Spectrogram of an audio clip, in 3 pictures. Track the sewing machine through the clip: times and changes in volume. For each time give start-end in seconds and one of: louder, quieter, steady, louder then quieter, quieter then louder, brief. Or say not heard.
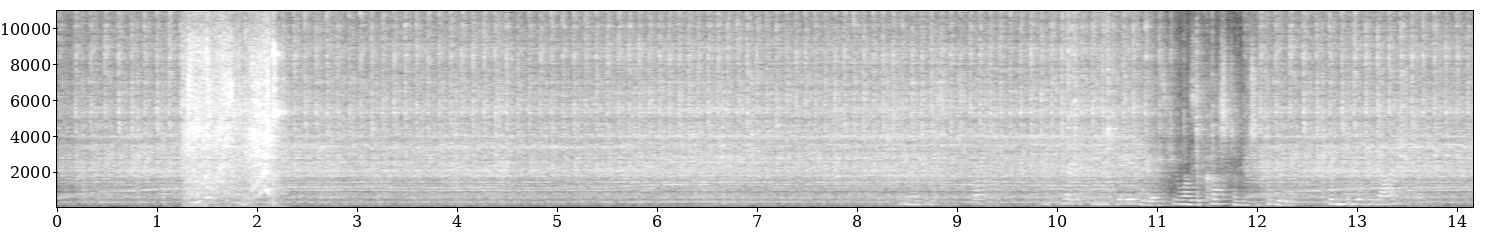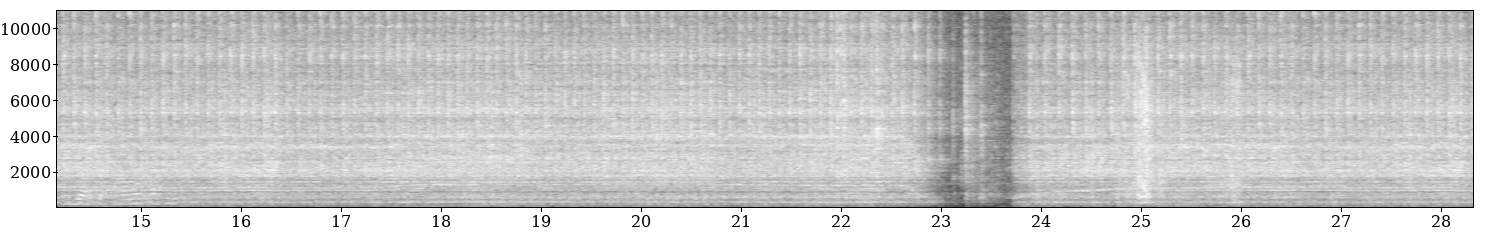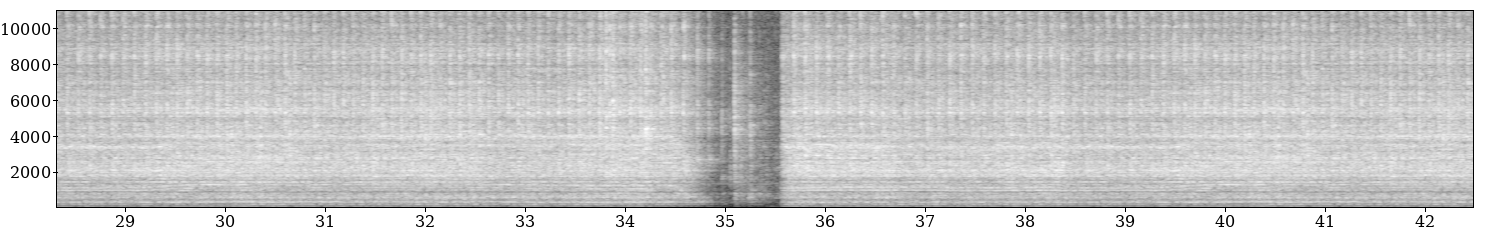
0.0-42.4 steady.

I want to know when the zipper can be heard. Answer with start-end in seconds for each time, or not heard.
1.2-2.3, 24.8-26.1.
